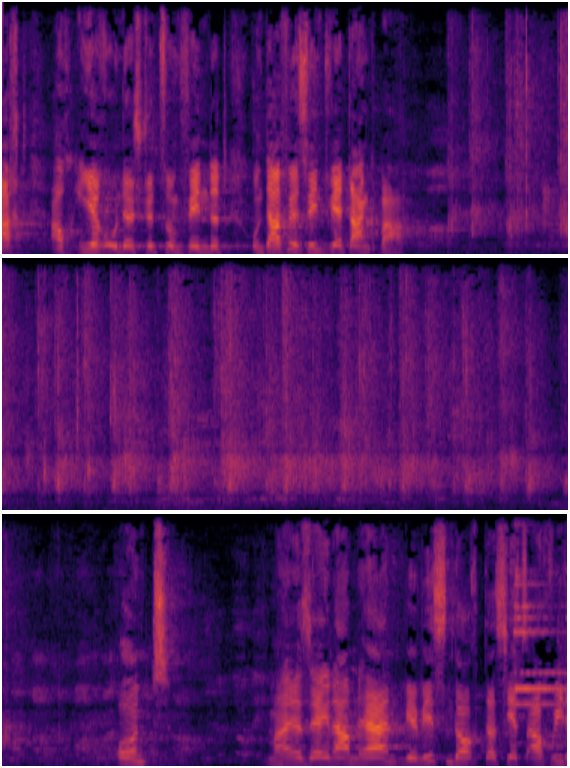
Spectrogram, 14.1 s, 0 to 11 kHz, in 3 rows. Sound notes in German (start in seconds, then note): 3.8 Vereinzelter Beifall CDU und BÜNDNIS 90/DIE GRÜNEN - Zurufe SPD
